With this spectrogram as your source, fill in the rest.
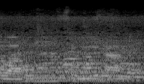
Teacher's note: Dan ada juga idhar syafawi. Mim mati ini dibaca jelas, boleh dibaca jelas.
